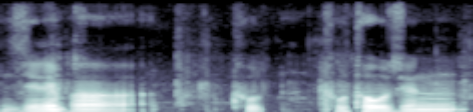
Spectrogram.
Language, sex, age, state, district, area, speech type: Bodo, male, 45-60, Assam, Baksa, rural, spontaneous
